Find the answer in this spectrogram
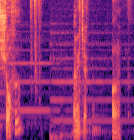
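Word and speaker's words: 娼婦: Another thing my teacher told me is the word for housewife is I think it's shofu.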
